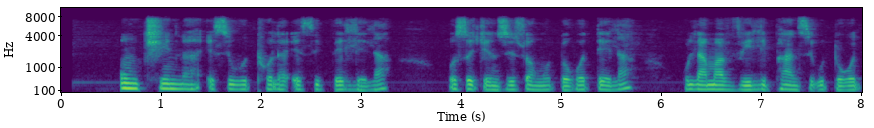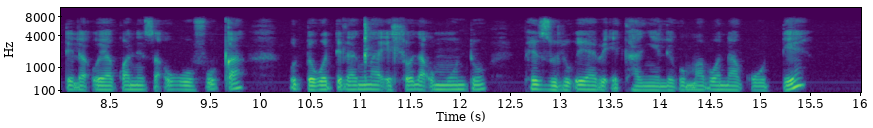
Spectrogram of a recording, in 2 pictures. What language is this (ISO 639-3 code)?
nde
